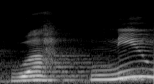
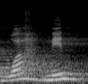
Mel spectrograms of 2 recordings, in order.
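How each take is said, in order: First: The n sound merges into the following w. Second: The n sound is pronounced clearly and separately. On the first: The speaker calls it right. "dimasukkan ke dalam huruf waw" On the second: The speaker calls it wrong. "Kalau dibaca wah nin itu salah"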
